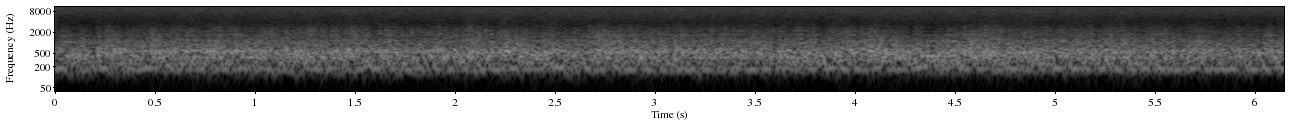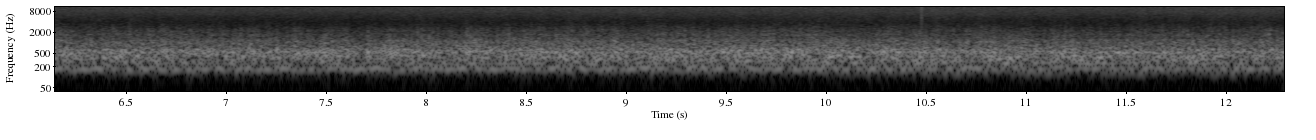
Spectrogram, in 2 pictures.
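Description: Steady rumble of diesel locomotives running under a station train shed, with a constant low hum and no breaks.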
